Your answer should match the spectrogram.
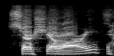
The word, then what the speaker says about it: certiorari: So the first term is, I don't even know how to pronounce this word, denial of certiorari.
